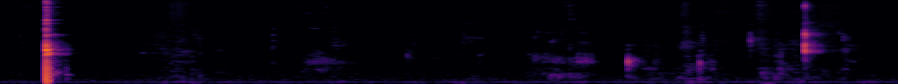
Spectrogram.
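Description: A sharp, bright clink of ceramic tea cups at the start, followed by quiet pauses, a few small taps and knocks, and a second ringing clink near the end, right in front of the microphone.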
